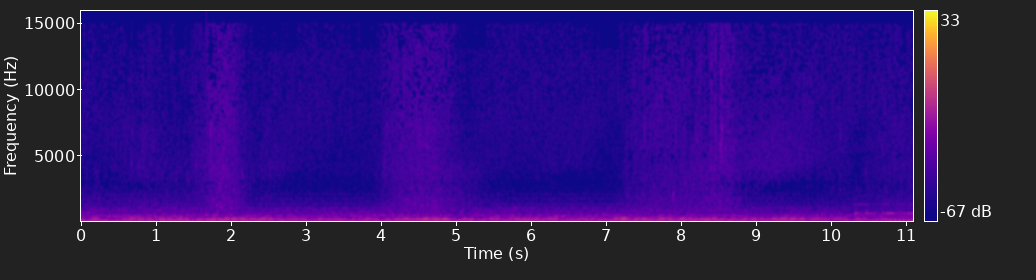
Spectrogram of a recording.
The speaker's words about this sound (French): Vous vous laissez bercer par le chant délicieux des vagues.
